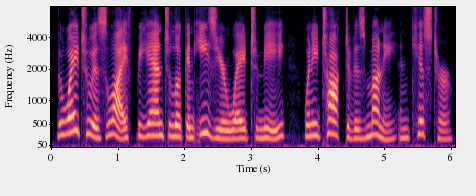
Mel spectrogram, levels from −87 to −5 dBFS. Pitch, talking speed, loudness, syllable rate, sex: 225 Hz, 220 wpm, -20 LUFS, 4.9 syllables/s, female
